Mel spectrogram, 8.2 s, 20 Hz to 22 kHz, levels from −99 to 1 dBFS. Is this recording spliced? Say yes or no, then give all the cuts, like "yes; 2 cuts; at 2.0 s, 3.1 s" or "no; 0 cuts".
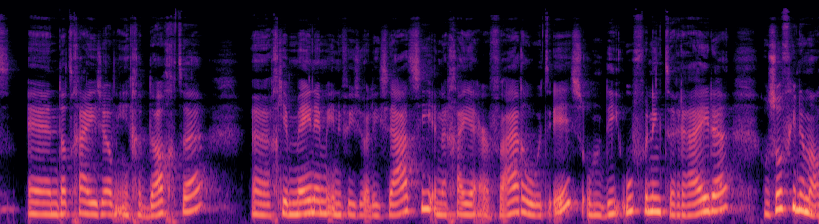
yes; 2 cuts; at 1.1 s, 2.8 s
